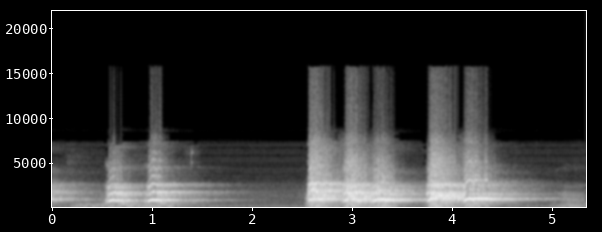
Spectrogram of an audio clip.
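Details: Pet dog barking at a mango, giving two short barks, a pause, then two louder clusters of rapid barks, each bark a harsh burst with a slight upward inflection.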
